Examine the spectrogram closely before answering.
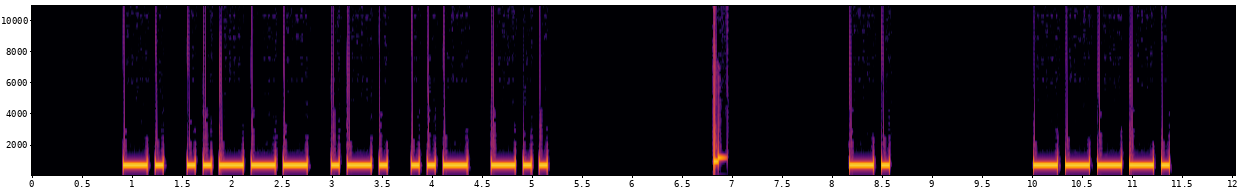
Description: Morse code, heard as a keyed tone, about 15 wpm, spaced as for 11 wpm, 700 Hz. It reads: N2RUD N9
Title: USA Call Signs - 5 Characters - 6x Character Spacing - 15wpm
